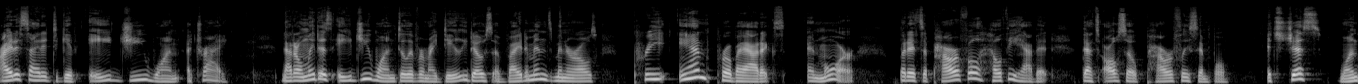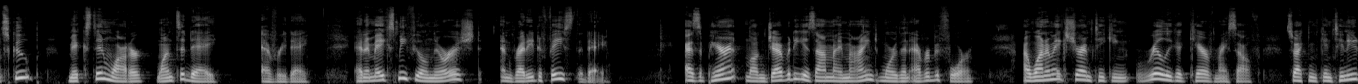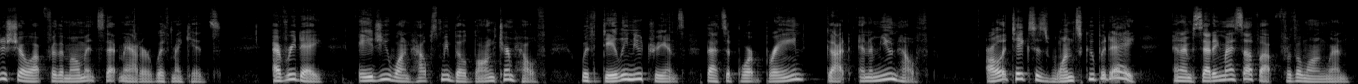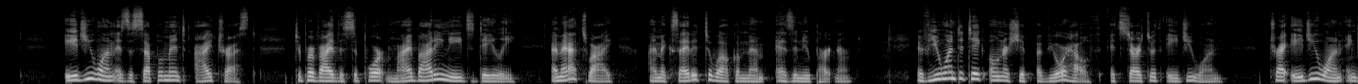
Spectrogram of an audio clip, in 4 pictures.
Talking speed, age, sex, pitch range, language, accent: 190 wpm, 30-49, female, 145-210 Hz, English, American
